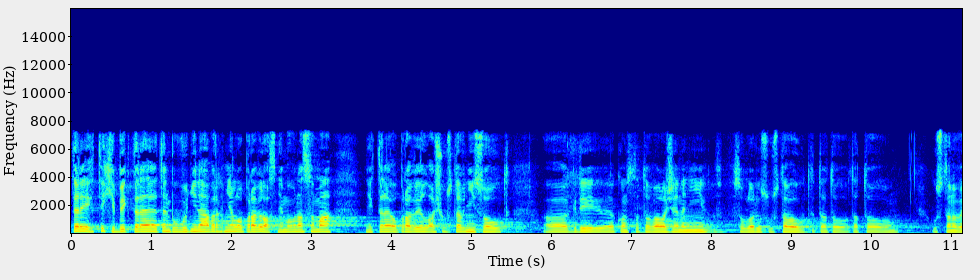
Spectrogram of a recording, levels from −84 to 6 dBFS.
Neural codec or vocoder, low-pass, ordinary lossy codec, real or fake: none; 7.2 kHz; MP3, 48 kbps; real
